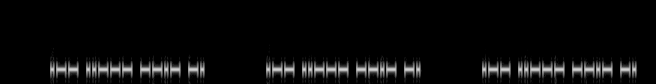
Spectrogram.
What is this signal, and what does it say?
Morse code, heard as a keyed tone, about 40 wpm, 700 Hz. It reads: W2QN W2QN W2QN
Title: USA Call Signs - 4 Characters - Repeated 3x - 40wpm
